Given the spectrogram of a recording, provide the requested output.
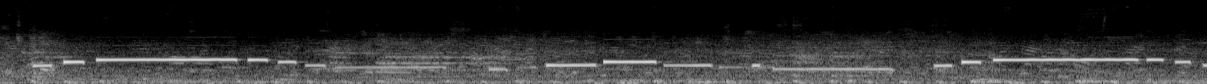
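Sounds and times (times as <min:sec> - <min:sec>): faint crowd noise: 0:00.0 - 0:12.0
high pure-toned melody: 0:00.3 - 0:12.0.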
